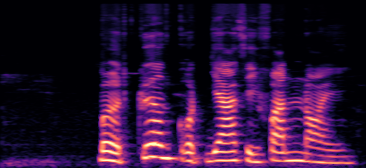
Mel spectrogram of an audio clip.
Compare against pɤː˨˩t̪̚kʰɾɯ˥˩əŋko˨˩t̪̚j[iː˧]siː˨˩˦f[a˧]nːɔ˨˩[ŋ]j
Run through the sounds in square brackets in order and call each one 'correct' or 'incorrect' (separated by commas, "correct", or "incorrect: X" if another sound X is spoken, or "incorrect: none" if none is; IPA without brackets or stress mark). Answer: incorrect: aː˧, correct, incorrect: none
